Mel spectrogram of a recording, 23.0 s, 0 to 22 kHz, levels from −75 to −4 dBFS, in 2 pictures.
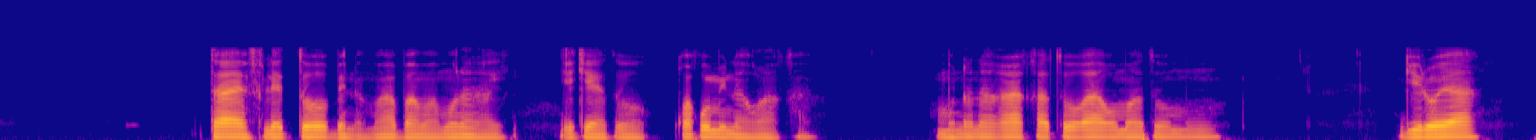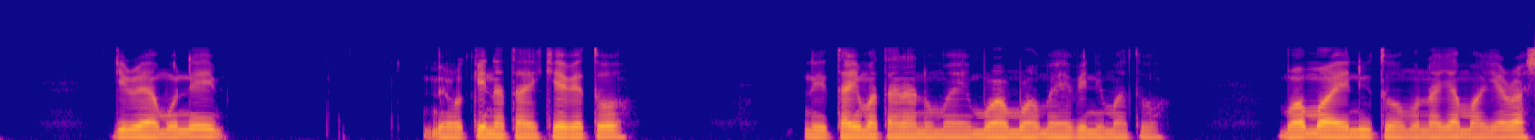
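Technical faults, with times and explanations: There are no technical faults to list, so no times or explanations apply.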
